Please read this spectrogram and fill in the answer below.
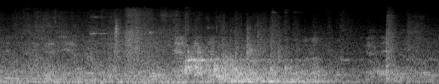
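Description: Bowling alley sound: bowling balls rolling down the lanes with a low rumble and pins clattering, with a louder burst of clatter about two seconds in, over background chatter.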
